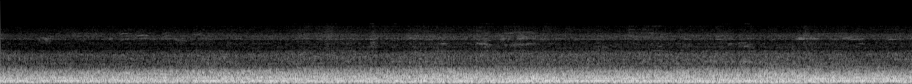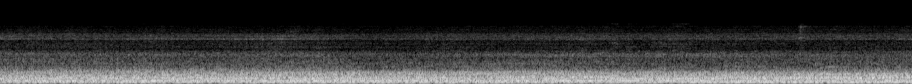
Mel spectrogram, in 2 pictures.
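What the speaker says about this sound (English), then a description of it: "You guys can hear the helicopters over this area of town." Steady, low droning rumble of helicopters overhead during a street protest in Minneapolis, constant and fairly loud throughout with no pauses.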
